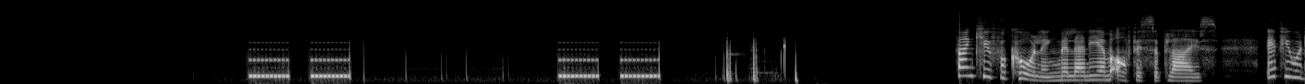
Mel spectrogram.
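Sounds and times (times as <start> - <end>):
telephone ringing tone: 2.5 - 5.0, 5.6 - 6.7.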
